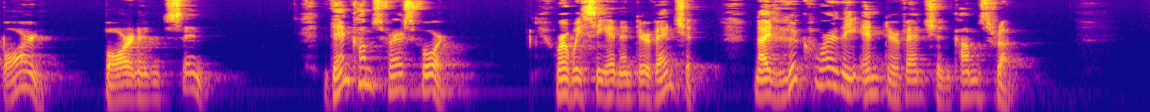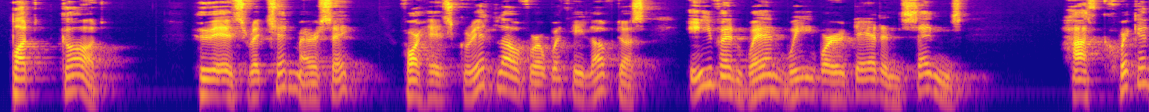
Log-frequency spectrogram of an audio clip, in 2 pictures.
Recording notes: This sermon was preached at Ballymacashon Congregational Church, and Templepatrick Reformed Church, recorded at TRC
